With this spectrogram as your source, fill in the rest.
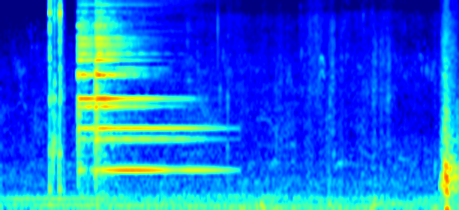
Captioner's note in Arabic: جرس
